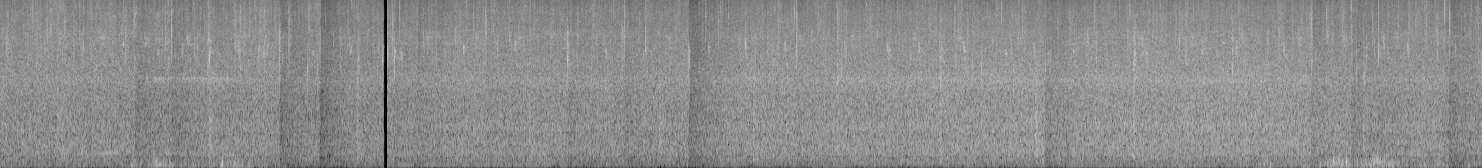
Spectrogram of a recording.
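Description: Steady rain falling, an even dense patter of drops on leaves and surfaces, with a split-second dropout in the sound about eight seconds in.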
